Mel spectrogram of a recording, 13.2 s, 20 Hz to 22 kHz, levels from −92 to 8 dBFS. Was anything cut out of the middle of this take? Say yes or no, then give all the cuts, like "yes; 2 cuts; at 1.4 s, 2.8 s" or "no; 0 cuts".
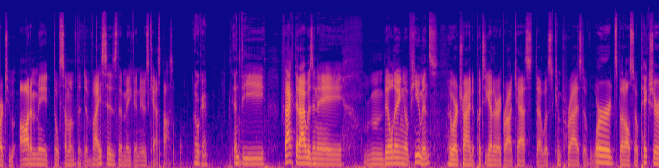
yes; 3 cuts; at 1.2 s, 4.8 s, 10.0 s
